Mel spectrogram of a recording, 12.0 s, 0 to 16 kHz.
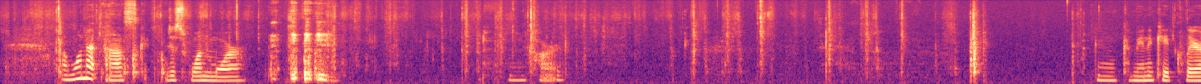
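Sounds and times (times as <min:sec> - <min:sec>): cards being shuffled by hand: 0:00.0 - 0:09.9.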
